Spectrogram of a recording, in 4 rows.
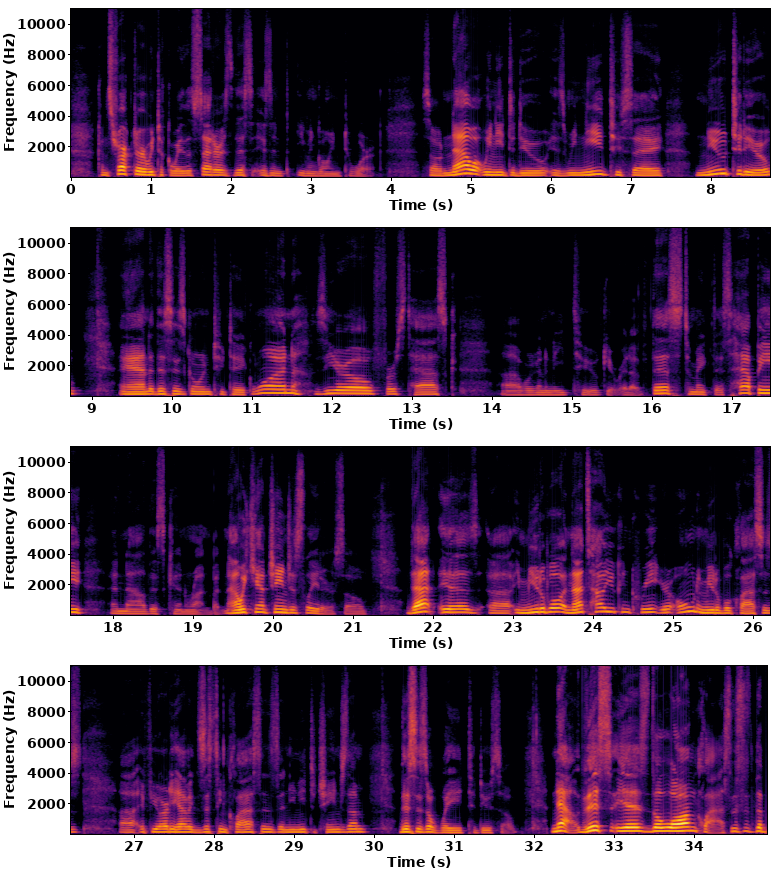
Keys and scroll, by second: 16.6 Tab, 17.5 super+s.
